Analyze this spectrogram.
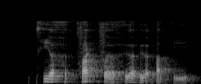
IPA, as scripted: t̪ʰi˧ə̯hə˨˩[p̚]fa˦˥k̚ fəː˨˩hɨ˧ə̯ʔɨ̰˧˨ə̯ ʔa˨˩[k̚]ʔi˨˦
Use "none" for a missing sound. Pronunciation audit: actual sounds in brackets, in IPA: t̚, t̚

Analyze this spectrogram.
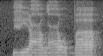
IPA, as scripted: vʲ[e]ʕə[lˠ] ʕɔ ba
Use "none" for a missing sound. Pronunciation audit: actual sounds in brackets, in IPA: e, lˠ

